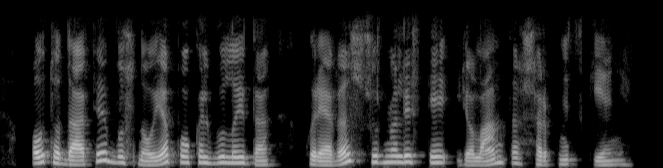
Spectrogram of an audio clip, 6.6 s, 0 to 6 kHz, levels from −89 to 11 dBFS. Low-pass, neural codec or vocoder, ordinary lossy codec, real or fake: 5.4 kHz; none; Opus, 64 kbps; real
